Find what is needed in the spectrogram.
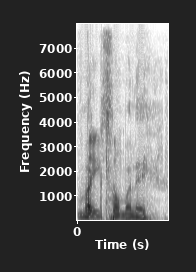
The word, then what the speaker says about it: McTominay: I thought it was Scott McTominay. – Oh, yeah. I knew you were going to pick me up in the pronunciation.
